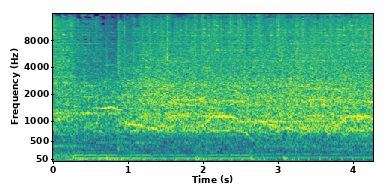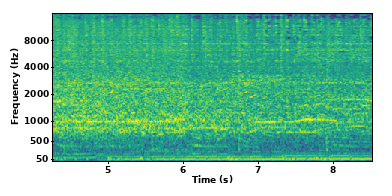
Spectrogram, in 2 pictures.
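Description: Loud music with a heavy bass line that steps between held notes, under a wavering lead melody.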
